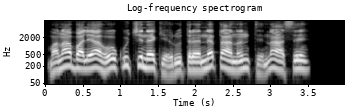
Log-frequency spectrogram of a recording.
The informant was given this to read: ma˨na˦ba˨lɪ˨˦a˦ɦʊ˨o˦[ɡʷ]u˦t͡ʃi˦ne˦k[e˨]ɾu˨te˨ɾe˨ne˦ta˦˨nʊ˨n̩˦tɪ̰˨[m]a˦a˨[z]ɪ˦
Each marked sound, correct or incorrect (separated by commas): incorrect, correct, incorrect, incorrect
